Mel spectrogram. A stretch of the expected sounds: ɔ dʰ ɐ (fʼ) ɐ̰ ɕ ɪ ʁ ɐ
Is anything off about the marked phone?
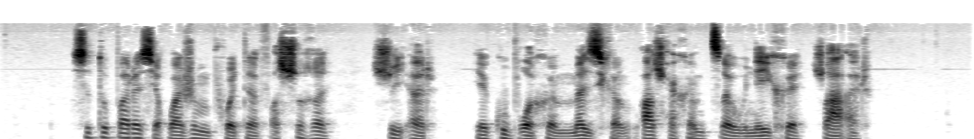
no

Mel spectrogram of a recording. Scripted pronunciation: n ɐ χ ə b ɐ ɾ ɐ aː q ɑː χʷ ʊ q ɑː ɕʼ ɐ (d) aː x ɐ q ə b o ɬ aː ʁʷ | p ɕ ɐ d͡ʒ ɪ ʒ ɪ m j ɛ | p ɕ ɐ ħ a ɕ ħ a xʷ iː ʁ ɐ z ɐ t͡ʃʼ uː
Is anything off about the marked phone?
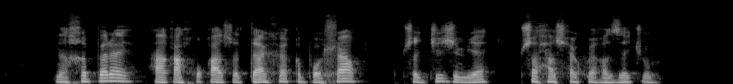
no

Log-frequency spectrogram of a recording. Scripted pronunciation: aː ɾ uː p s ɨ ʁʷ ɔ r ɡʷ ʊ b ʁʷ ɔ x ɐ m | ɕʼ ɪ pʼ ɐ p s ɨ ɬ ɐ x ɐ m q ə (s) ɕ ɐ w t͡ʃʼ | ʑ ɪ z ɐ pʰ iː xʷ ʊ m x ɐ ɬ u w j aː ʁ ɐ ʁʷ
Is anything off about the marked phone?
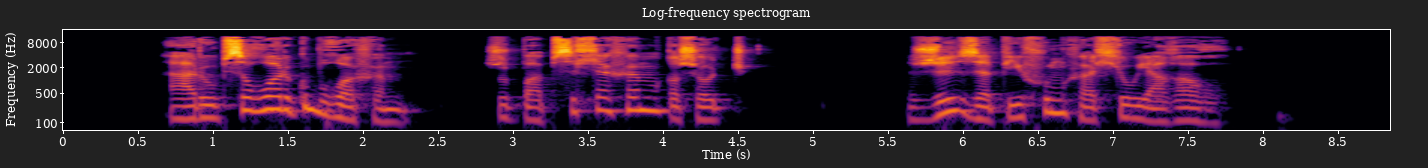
yes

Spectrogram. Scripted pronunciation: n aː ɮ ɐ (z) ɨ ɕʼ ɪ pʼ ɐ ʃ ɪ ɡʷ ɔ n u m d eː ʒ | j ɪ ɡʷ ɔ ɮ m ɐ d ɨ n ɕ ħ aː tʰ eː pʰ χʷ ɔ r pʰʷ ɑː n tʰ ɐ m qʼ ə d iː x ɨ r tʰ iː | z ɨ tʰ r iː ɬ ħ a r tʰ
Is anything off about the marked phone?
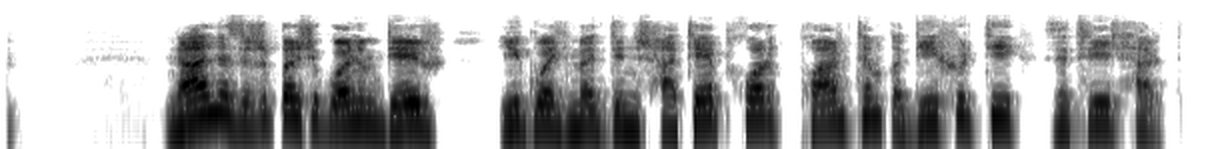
no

